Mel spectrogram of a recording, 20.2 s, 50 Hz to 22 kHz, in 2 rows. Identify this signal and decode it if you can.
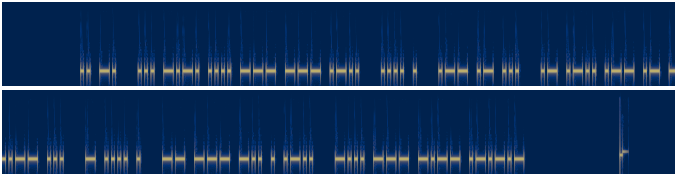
Morse code, heard as a keyed tone, about 25 wpm, 700 Hz. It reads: IN SCHOOL HE WAS ALWAYS THE MODEL BOY.
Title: Sentences from Top 1000 Words - Review Part 5 - 25wpm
